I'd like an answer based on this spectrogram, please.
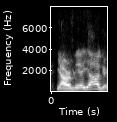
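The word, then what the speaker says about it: Jaromír Jágr: It's a silent J? Jogging? Yog. Yarmir Yager. You did good, man.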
